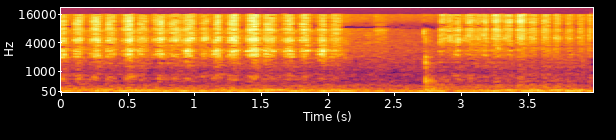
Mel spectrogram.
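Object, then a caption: Wooden colored pencil on paper over a clipboard. The tip of a yellow wooden colored pencil makes rapid rubbing strokes on a thin white paper sheet resting on a clipboard, filling in a flower petal. A soft, rhythmic scratchy rasp with bright, airy texture sits over a low, steady rumble. The strokes pause briefly just past the midpoint, then resume at the same quick pace.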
